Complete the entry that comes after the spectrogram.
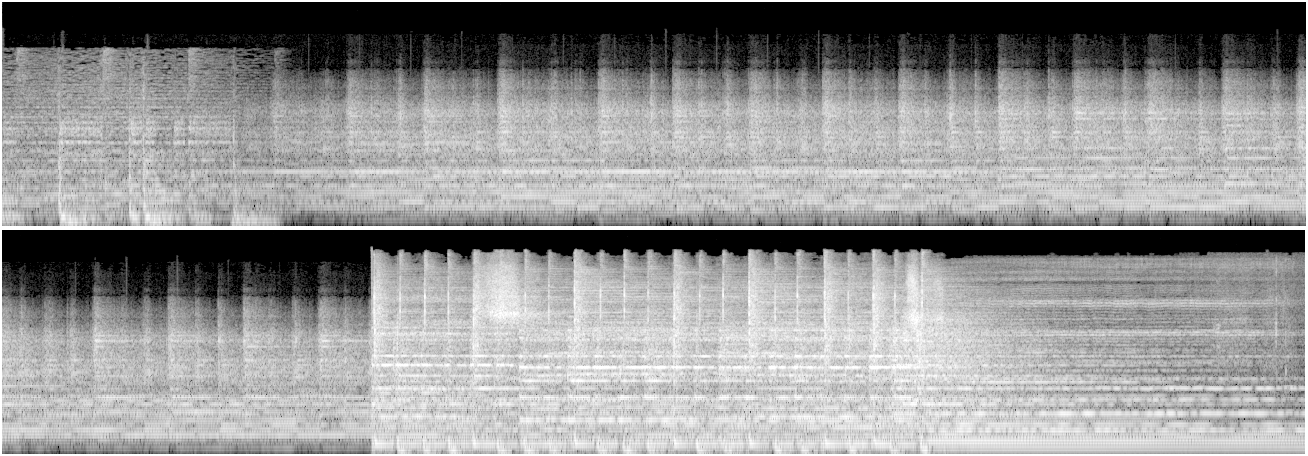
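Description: An indie rock song plays loud and steady with a full band sound, growing denser and brighter in a new section near the end, with no one talking over it.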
